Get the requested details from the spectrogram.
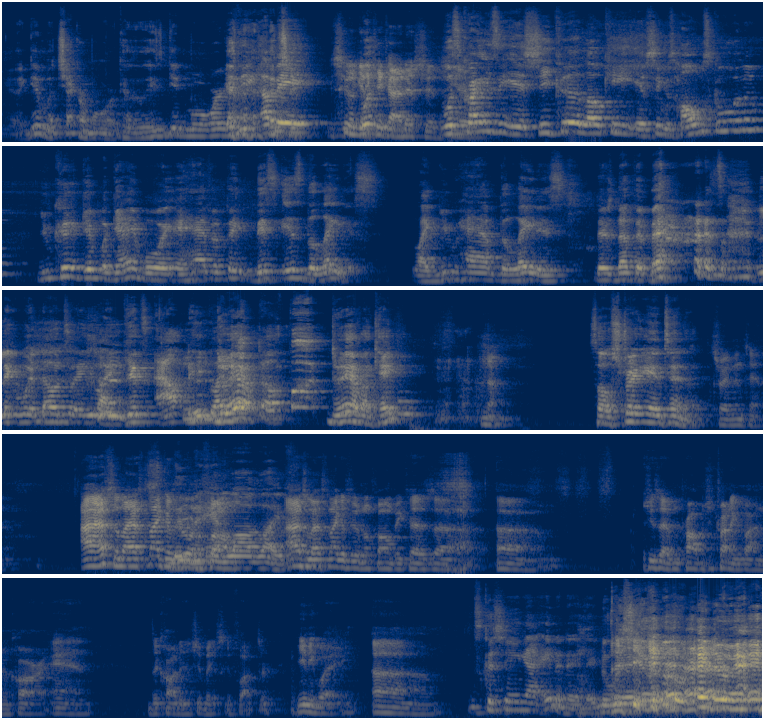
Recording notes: We had some audio issues in this joint. Basically down to one mic but we powered thru.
